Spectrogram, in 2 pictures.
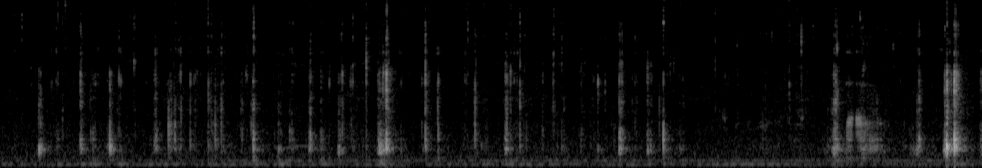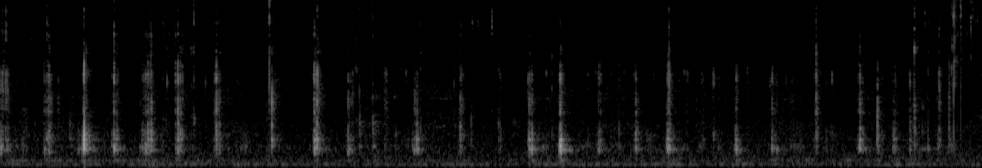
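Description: Close-miked chewing of a mouthful of chopped nuts and cream: many short, irregular crunches, with a louder cluster about halfway through.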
